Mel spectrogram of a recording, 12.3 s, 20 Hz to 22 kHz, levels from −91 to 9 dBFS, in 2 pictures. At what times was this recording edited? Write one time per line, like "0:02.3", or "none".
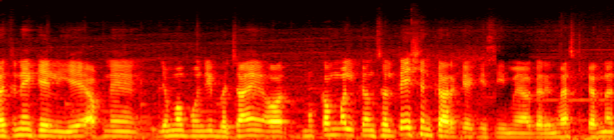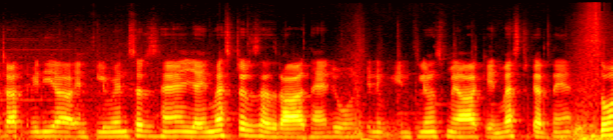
0:06.4
0:09.8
